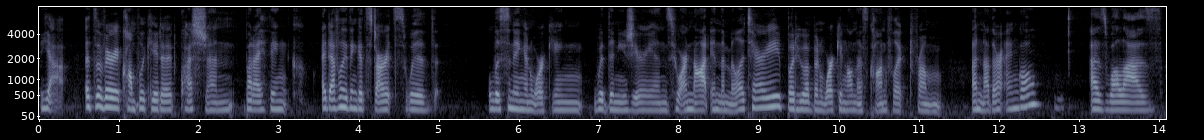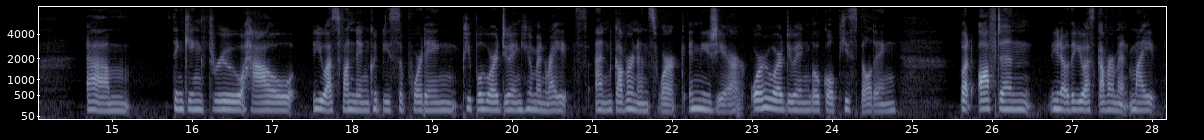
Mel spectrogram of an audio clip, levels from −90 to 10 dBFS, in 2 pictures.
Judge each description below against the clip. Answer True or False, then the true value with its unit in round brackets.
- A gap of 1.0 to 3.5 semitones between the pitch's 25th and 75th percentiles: True (2.6 semitones)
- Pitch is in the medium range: True (170 Hz)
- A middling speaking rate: True (160 wpm)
